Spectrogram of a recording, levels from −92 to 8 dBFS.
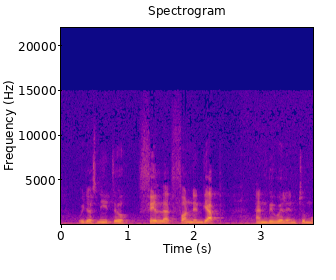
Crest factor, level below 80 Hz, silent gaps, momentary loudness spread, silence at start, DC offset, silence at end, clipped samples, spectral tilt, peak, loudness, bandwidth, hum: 22 dB; -54 dBFS; none; 9 LU; 0 s; 0.3%; 0 s; under 0.1%; -6.5 dB/octave; -2 dBFS; -24 LUFS; 15 kHz; none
